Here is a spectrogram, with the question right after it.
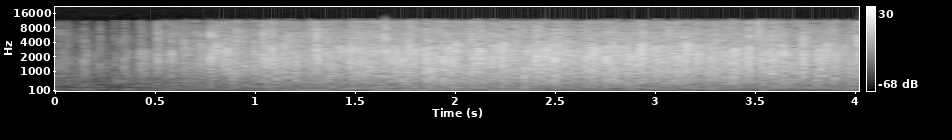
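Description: A video game crowd applauds steadily, dense clapping swelling quickly and holding at full strength throughout.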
